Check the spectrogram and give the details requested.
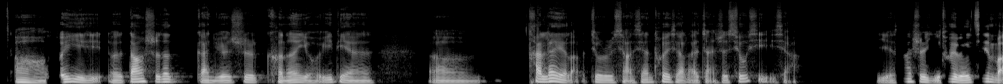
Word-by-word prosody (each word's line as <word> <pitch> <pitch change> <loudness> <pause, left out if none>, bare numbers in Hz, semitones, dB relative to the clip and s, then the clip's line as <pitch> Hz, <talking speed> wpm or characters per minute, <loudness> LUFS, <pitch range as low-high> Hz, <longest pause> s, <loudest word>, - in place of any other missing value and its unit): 啊， 100 -6 +1
所 115 - +3
以， 105 -7 +1
呃， 90 -1 0
当 120 +6 +5
时 125 -2 -1
的 125 - +4 0.3
感 95 -5 0
觉 90 +2 +2
是 100 +3 0
可 105 -2 -2
能 95 +4 +2
有 85 -4 -2
一 105 - 0
点， 85 -7 -1 0.5
呃， 80 -2 -3 0.5
太 - - +4
累 120 -6 +5
了， - - -5
就 105 - +1
是 95 - +2
想 85 -3 -3
先 105 +4 -3
退 120 +2 +1
下 105 -5 0
来 100 - -3
暂 - - -5
时 95 - -3
休 135 +5 -1
息 155 - -7
一 - - -9
下， - - -13 0.7
也 - - -3
算 130 +9 -3
是 120 -2 +3
以 90 - 0
退 125 -3 +2
为 95 0 +7
进 130 +3 -2
吧。 - - +6
100 Hz, 240 characters per minute, -21 LUFS, 90-120 Hz, 0.7 s, 为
